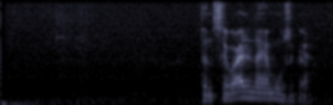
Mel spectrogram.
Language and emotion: Russian, neutral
